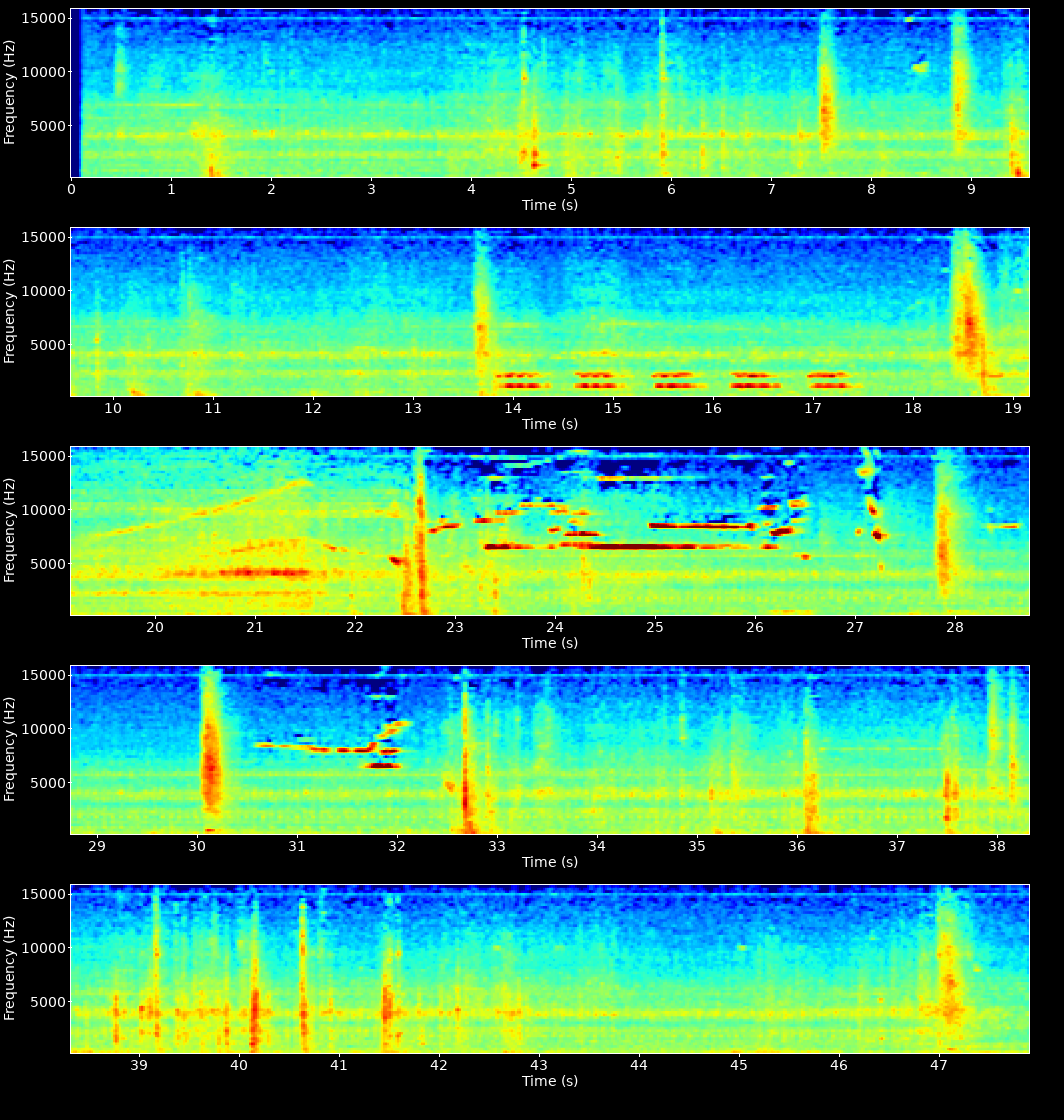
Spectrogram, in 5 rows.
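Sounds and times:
garbage truck diesel engine: 0.1s - 47.9s
reversing beeps: 13.9s - 17.5s.

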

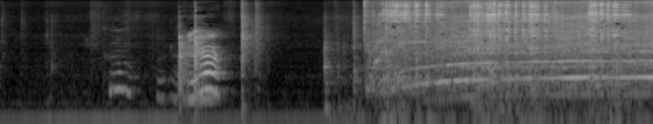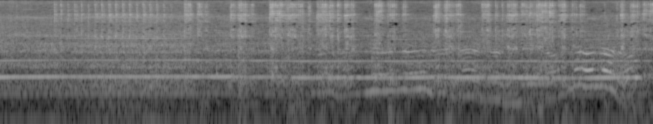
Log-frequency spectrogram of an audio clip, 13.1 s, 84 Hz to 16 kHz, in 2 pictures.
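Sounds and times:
electric mixer whining: 3.6s - 13.0s.

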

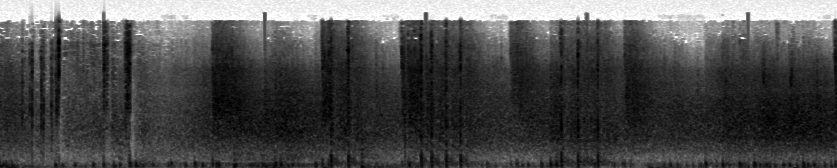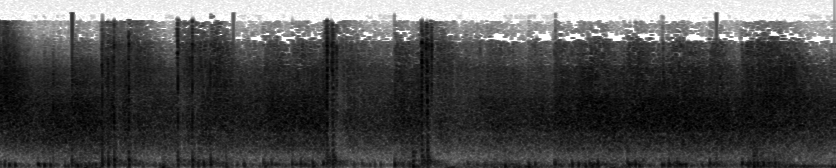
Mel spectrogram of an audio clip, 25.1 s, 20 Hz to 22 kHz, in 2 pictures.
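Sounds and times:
rapid gunfire crackle: 0.0s - 25.0s
loud single gunshots: 3.0s - 19.5s.

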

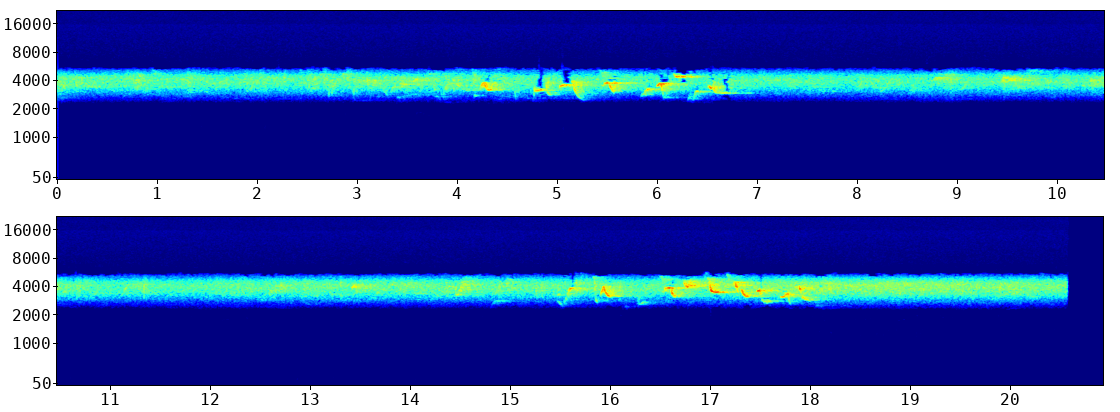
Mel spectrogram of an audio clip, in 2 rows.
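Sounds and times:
high insect-like hiss: 0.0s - 20.6s
short bird chirps: 2.7s - 6.9s, 14.3s - 20.3s.

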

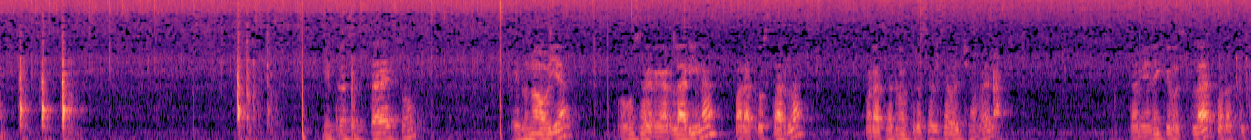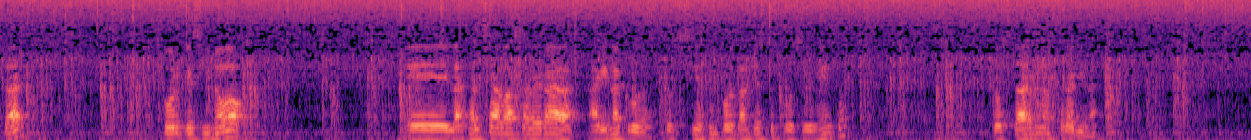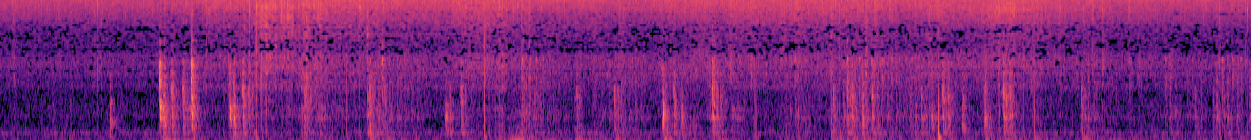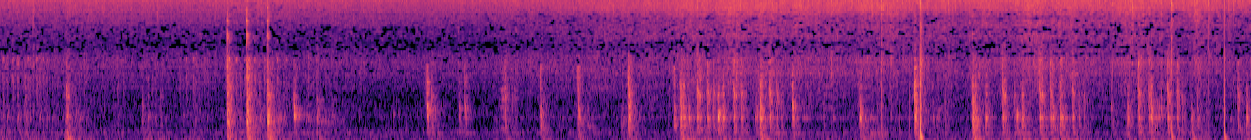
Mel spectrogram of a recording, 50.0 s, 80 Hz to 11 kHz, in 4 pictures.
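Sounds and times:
onion and garlic sizzling in oil: 0.0s - 50.0s
spatula tapping pot: 0.2s - 0.8s, 39.8s - 40.8s, 41.8s - 50.0s.

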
